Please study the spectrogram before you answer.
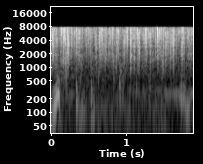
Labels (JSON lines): {"label": "biophony, cascading saw", "recorder": "SoundTrap 600 or HydroMoth"}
